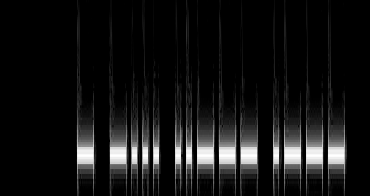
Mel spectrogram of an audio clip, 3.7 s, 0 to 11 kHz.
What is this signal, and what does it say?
Morse code, heard as a keyed tone, about 22 wpm, 700 Hz. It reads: TB2J
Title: DXCC-100 Call Signs - 4 Characters - 22wpm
